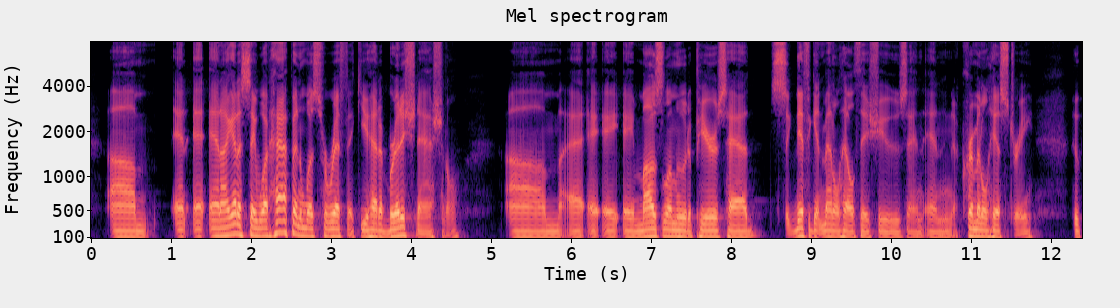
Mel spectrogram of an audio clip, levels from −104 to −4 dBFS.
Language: English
